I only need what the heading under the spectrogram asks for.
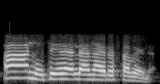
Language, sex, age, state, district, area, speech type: Malayalam, female, 45-60, Kerala, Pathanamthitta, urban, conversation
